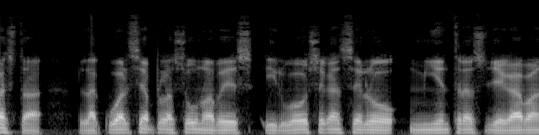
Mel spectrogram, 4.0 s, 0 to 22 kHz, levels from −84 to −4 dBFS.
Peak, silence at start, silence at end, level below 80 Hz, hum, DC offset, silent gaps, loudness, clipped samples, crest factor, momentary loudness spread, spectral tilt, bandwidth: -12 dBFS; 0 s; 0 s; -42 dBFS; none; under 0.1%; none; -28 LUFS; under 0.1%; 14 dB; 6 LU; -7 dB/octave; 11.5 kHz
